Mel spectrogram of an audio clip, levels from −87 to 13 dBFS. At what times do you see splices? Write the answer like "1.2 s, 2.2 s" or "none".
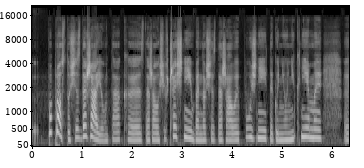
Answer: none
